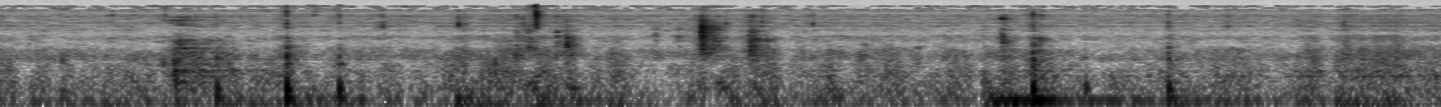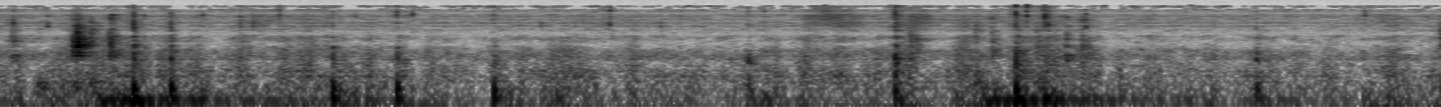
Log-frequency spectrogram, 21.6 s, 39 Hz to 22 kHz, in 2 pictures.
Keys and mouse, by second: 0.5-2.9 drag, 2.9-7.8 middle drag, 7.4 f, 8.2-9.2 drag, 9.2-11.9 middle drag, 11.5 f, 12.1 click, 12.7 middle click, 13.3-14.9 drag, 14.9-16.5 middle drag, 16.5-18.5 drag, 18.1 f, 18.7-20.3 shift+middle drag, 20.3-21.3 drag, 21.3-21.6 middle drag.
